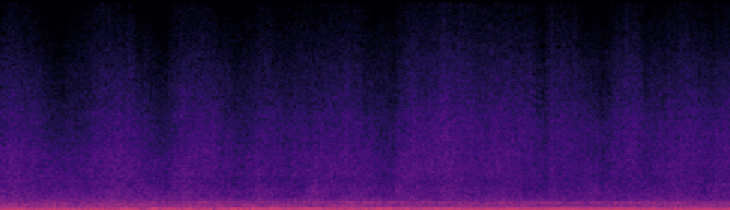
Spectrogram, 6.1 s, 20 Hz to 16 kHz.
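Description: Yamaha 250 SHO V6 outboard pulling a bay boat up onto plane, running at a steady drone with wind buffeting the microphone and water rushing along the hull.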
